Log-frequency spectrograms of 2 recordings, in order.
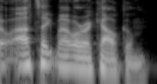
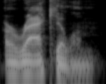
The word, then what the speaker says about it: orichalcum: I'll take my orichalcum. Boothby prefers my pronunciation. That's why I like Boothby. I want to say, I think when we were young, before we looked it up, we called it oraculum.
